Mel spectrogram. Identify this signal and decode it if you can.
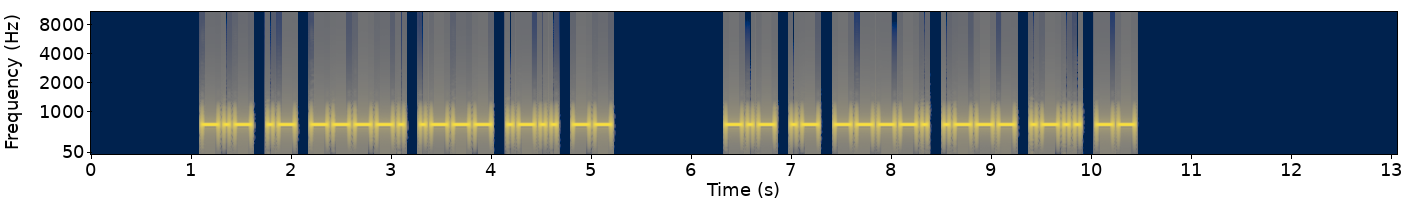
Morse code, heard as a keyed tone, about 22 wpm, 700 Hz. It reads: KA9JLM KA9JLM
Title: USA Call Signs - 6 Characters - Repeated 2x - 22wpm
